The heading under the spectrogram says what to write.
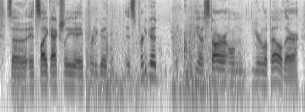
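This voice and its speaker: There is noticeable background noise behind a man with an American accent. He talks at medium pitch and a moderate pace, with ordinary pitch variation. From United States. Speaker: gamer. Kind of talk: casual chat.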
